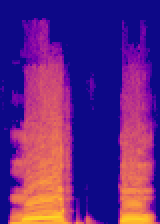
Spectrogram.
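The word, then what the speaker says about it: মর্ত্য: বলা হয় হর্ম মর্ত এই যে ম তর উপরে রেফ আছে যুক্ত ব্যঞ্জন আছে তার সাথে জ ফালা ওই জন্য এর আগের অ এর উচ্চারণটা কি হবে অয় হবে মর্ত মর্ত ওকে প্রিয় শিক্ষার্থী আপনারা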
